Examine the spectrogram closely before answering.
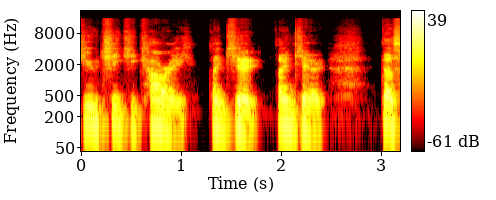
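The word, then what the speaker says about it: Uchiki Kuri: Digra says, it's pronounced you cheeky curry.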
